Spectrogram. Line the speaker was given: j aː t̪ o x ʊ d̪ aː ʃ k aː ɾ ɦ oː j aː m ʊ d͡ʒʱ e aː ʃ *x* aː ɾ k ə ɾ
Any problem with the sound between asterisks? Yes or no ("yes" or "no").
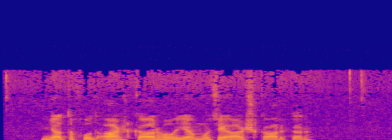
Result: yes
